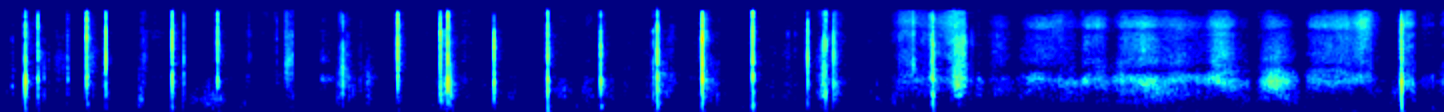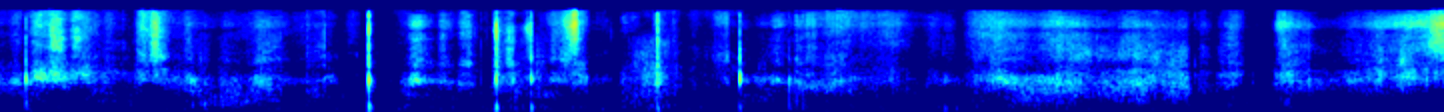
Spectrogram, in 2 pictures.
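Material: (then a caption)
Cardboard. Long gold acrylic nails tap and scratch across a flat pink-and-white striped cardboard notebook cover lying close by. A quick run of crisp, dry taps gives way to softer, bright papery scratching with occasional taps mixed in.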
